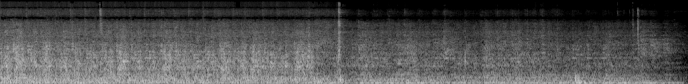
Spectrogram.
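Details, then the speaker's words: 1993 Chevy Silverado 5.7L 350 TBI that has knocked for weeks: uneven knocking about three times per second over a lumpy idle, sounding like rod knock; compression 150 psi except the middle two driver-side cylinders at 90, so a blown head gasket or crack is suspected. "the motor is starting to knock pretty bad i've been driving it for a few weeks knocking"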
